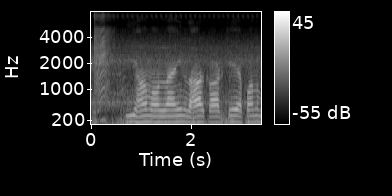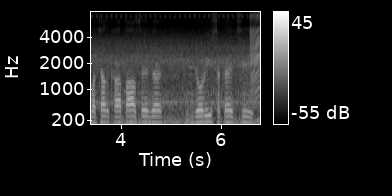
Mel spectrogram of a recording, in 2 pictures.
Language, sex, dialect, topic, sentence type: Maithili, male, Bajjika, banking, question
